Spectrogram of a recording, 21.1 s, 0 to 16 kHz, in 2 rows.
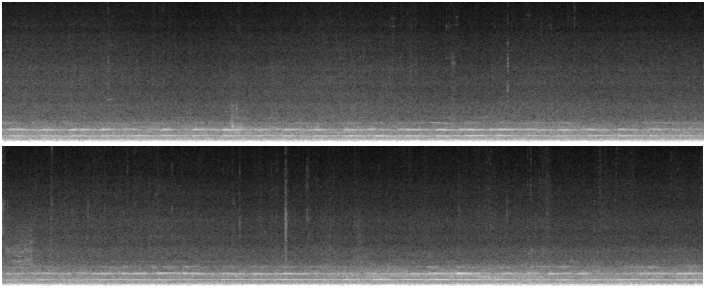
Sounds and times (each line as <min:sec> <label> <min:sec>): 0:00.1 Train traveling through 0:21.0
